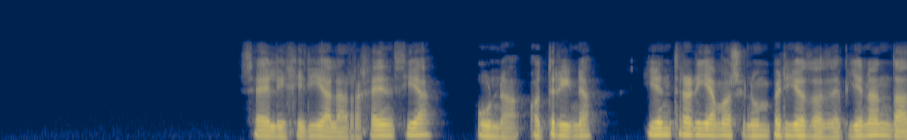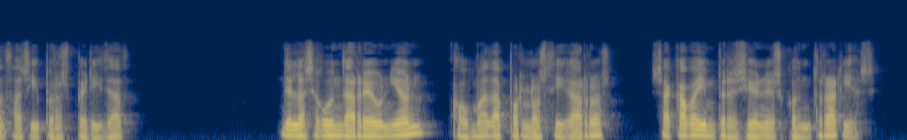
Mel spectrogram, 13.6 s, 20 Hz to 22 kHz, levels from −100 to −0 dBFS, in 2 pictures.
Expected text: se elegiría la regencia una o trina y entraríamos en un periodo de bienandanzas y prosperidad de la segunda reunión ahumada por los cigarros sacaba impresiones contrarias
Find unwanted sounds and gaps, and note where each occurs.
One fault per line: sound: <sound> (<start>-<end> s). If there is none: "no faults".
no faults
